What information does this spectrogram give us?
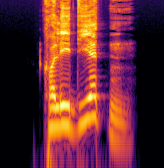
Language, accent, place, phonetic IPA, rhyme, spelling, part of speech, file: German, Germany, Berlin, [kɔliˈdiːɐ̯tn̩], -iːɐ̯tn̩, kollidierten, adjective / verb, De-kollidierten.ogg
- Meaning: inflection of kollidieren: 1. first/third-person plural preterite 2. first/third-person plural subjunctive II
